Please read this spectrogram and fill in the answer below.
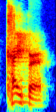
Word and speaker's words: Kuiper: oh god i didn't ask you how to pronounce this matt help me out kaiper thank you beyond kuiper the galactic star alliance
